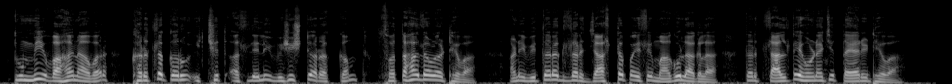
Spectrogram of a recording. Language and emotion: Marathi, neutral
